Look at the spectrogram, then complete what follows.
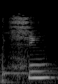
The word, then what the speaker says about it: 心: Xi plus e plus n makes xing, as in heart.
